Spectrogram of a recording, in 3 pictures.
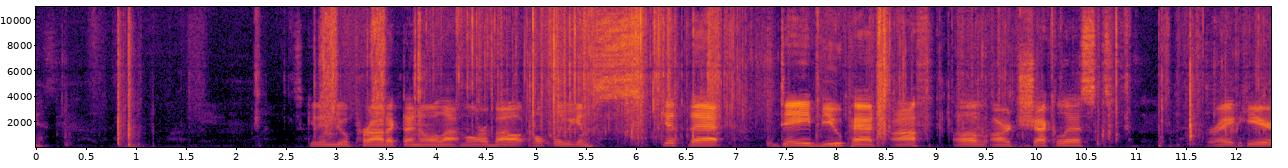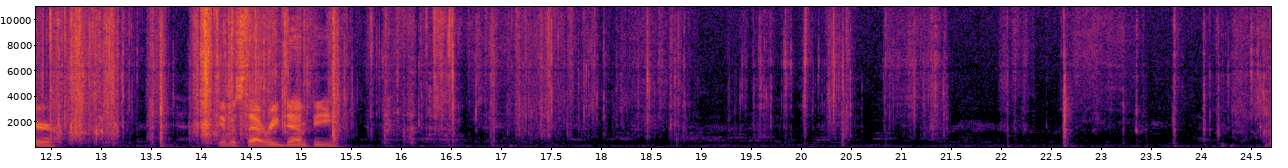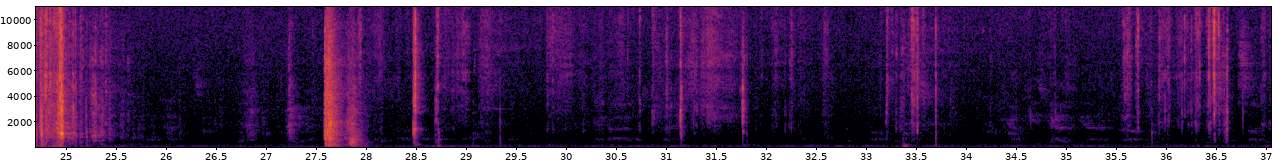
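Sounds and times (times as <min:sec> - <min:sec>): wrapper crinkling and tearing: 0:02.8 - 0:21.6, 0:35.6 - 0:37.0.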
